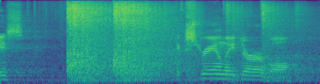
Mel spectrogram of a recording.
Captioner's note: loud banging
